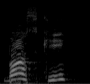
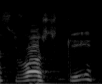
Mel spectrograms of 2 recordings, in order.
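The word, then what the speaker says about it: Chbosky: La dirige Steven Shbosky, porque así se pronuncia, Shbosky, lo busqué en Google.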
